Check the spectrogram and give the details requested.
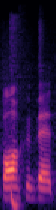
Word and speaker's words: Balkovec: So it's actually pronounced Balkovec, just to be clear.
